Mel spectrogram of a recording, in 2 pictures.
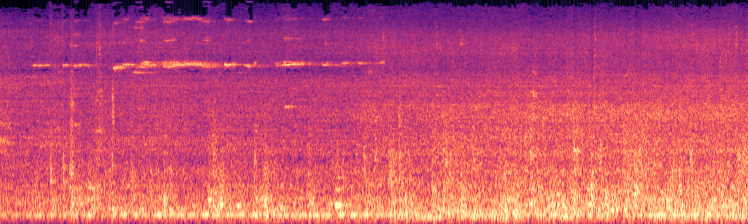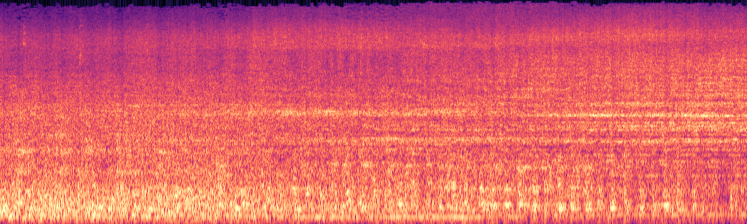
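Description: Passenger coaches and a small industrial saddle-tank steam locomotive rolling slowly past, wheels clacking over the rail joints. A faint squeal of wheel flanges comes in during the second half, and the sound grows steadily louder as the train draws level.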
